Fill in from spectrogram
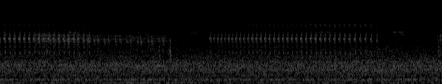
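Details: At a nest burrow in a mud bank, belted kingfisher adult and baby keep in contact while feeding: two extended buzzy, pulsed chatters with a brief higher note between, steady background hum underneath.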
